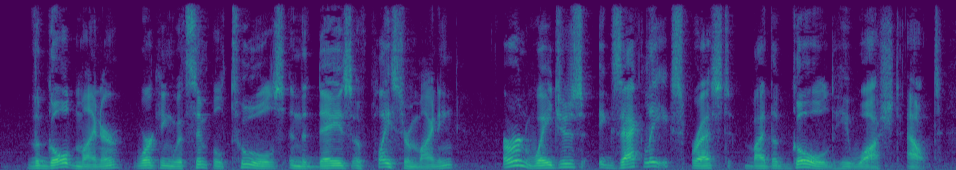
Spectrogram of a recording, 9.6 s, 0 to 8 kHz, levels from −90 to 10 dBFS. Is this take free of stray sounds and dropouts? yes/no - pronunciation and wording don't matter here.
yes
